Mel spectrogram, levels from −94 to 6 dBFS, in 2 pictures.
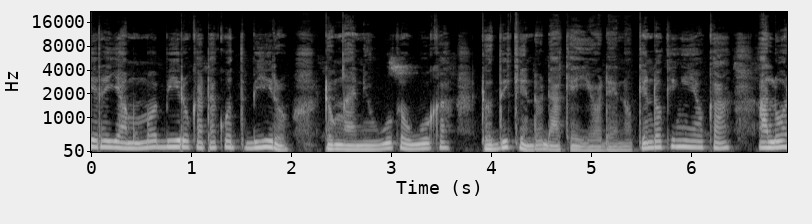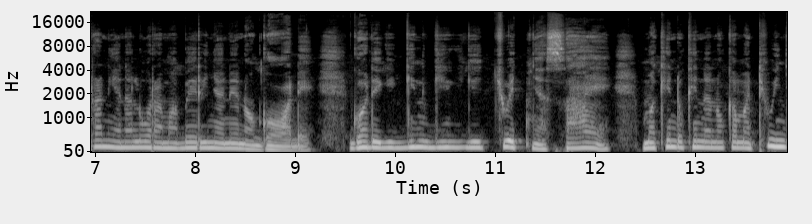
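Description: No dropouts, clipping, glitches or other technical faults turn up anywhere in this speech recording.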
